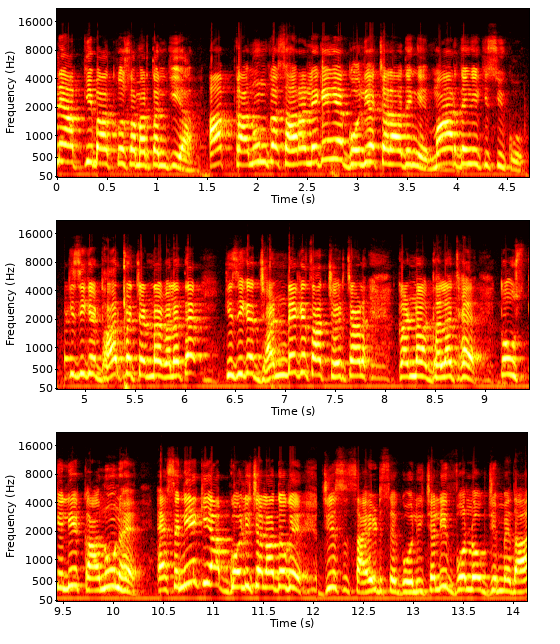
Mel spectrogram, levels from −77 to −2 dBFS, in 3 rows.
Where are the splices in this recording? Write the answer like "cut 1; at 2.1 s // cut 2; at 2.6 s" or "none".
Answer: cut 1; at 1.4 s // cut 2; at 4.8 s // cut 3; at 12.0 s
